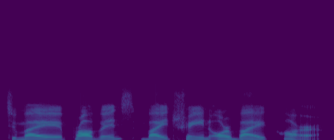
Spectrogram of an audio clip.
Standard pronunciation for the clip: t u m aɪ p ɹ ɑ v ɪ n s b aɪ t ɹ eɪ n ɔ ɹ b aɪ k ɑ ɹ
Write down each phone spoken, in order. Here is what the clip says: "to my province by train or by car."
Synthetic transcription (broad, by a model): t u m aɪ p ɹ ɑ v ɪ n s b aɪ t ɹ eɪ n ɔ ɹ b aɪ k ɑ ɹ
